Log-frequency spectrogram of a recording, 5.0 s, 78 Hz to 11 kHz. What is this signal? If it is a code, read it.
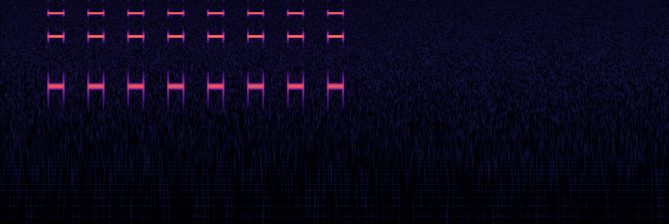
Beep code, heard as beeps from a small speaker, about 1650 Hz. 8 short. In AMI BIOS tables: display memory failure; in Dell tables: LCD failure.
